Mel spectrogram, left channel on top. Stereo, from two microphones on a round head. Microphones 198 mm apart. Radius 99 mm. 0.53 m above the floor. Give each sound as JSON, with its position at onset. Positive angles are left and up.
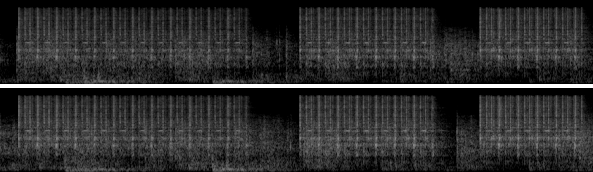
{"t": 0.2, "sound": "a camera shutter", "side_deg": 0, "distance_m": 0.5}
